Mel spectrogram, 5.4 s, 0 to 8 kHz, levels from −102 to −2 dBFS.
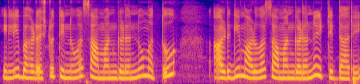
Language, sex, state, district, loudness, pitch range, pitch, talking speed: Kannada, female, Karnataka, Bidar, -16 LUFS, 220-275 Hz, 235 Hz, 100 wpm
